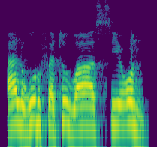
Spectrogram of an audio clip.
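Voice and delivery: "El gurfetu vasiun" slow, high and loud; wrong form demo. Shown as a demonstration. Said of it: "çöptür bu cümle". (yanlış cümle olarak "El gurfetu vasiun" yavaş, yüksek ve güçlü vurguyla)

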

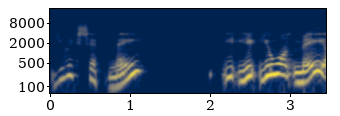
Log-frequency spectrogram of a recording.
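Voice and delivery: high, slow, incredulous questions; re-enacted overwhelmed astonishment; stunned disbelief. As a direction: stammer in amazement at being wanted. His overwhelmed reply to the Lord.

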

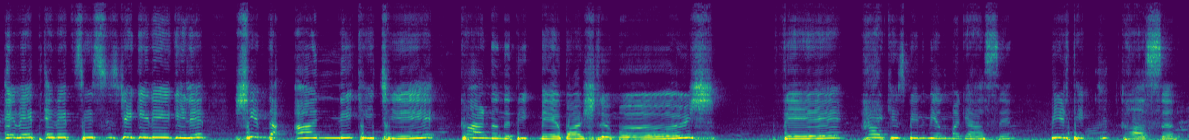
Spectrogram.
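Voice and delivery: usual speaking voice

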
